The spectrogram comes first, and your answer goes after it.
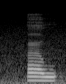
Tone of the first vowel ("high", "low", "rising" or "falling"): low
